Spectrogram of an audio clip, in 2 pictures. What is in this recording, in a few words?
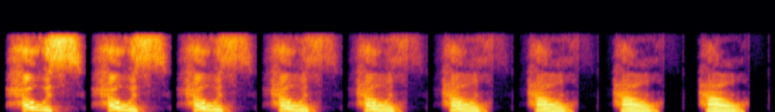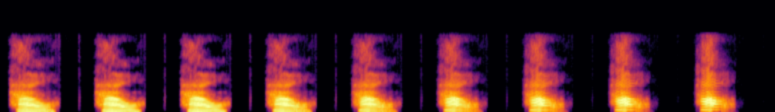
Armenian hav; PIE h2euis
